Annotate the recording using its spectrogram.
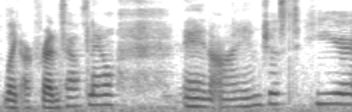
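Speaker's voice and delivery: usual speaking voice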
